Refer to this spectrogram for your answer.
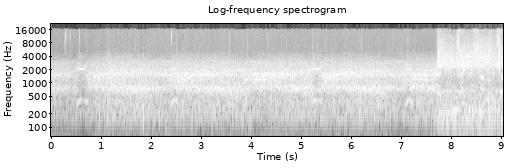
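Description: A raw, lo-fi punk rock song blasts at full volume, with distorted guitars and hoarse shouted vocals over a relentless, dense wall of noise that shifts abruptly near the end.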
